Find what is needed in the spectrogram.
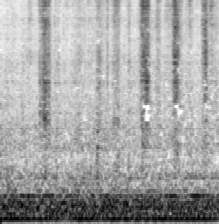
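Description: Faint rustling of fingers handling a knitted ball of chunky yarn while picking up a loop, with a few brief, soft scratches.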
